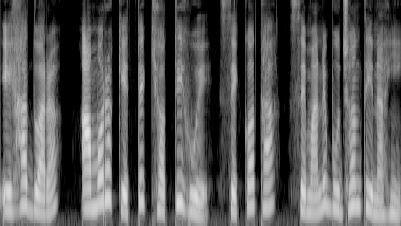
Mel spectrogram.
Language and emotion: Odia, neutral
